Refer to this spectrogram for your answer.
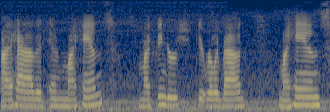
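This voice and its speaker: Over noticeable background noise and audible room echo, a woman talks at a medium pitch with fairly even intonation. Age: 60s. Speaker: interviewee, mother of student. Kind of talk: casual interview.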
